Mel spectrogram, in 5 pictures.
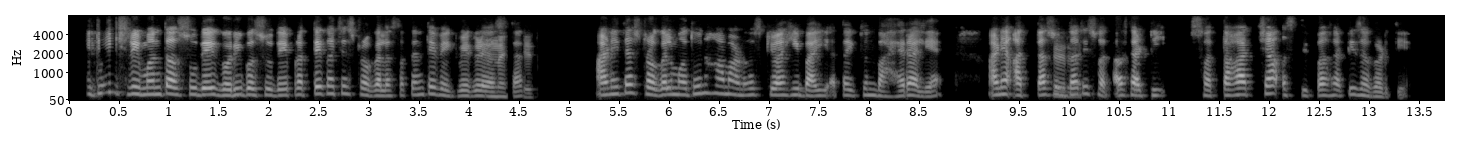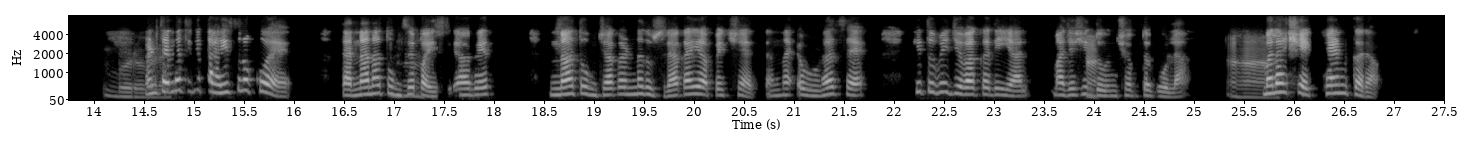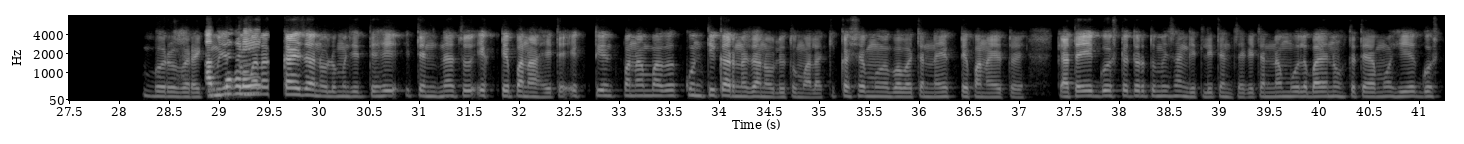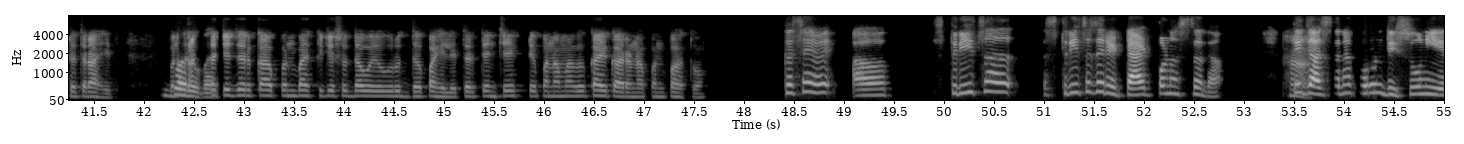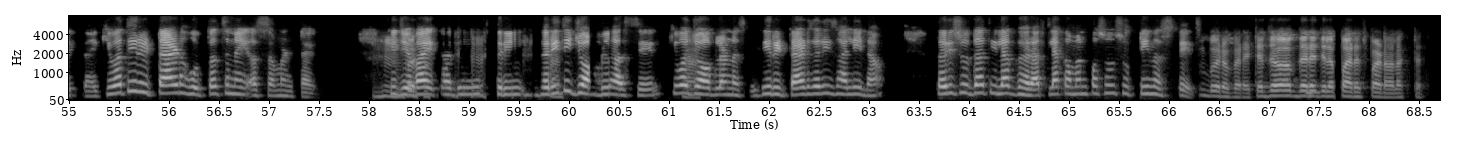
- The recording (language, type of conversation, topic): Marathi, podcast, वयोवृद्ध लोकांचा एकटेपणा कमी करण्याचे प्रभावी मार्ग कोणते आहेत?
- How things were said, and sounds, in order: in English: "स्ट्रगल"; in English: "स्ट्रगलमधून"; other background noise; in English: "शेक हँड"; tapping; laugh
